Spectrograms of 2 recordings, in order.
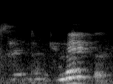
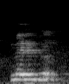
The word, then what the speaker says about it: miracle: is not stressed Mir Miracle a is very soft very subdued sound Miracle what about this the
